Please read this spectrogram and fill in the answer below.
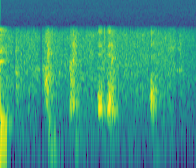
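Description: A man's voice making a few short, quiet murmured grunts, hum-like sounds, with pauses between them.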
